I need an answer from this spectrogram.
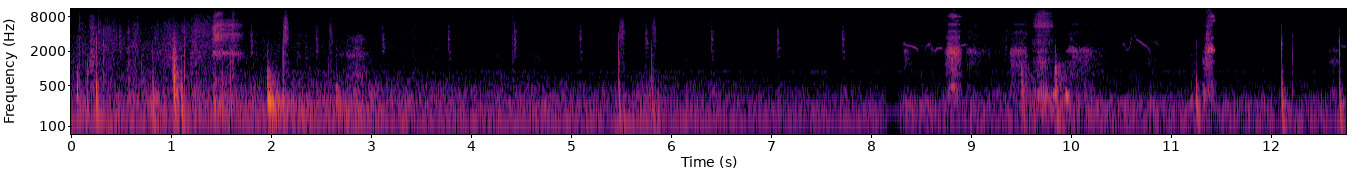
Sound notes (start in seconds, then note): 8.8 Caddie crying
